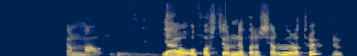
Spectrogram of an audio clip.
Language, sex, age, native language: Icelandic, female, 30-39, Icelandic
